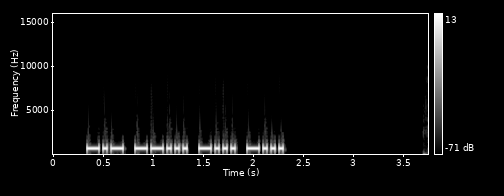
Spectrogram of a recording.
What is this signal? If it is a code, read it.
Morse code, heard as a keyed tone, about 36 wpm, 700 Hz. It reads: K7BB
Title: Speed Racing - USA 1x2 Call Signs 30wpm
